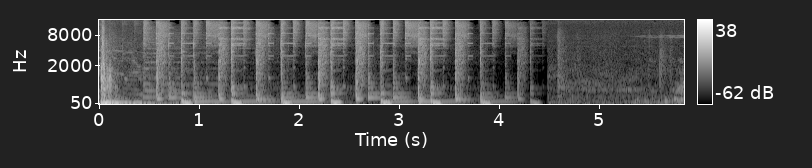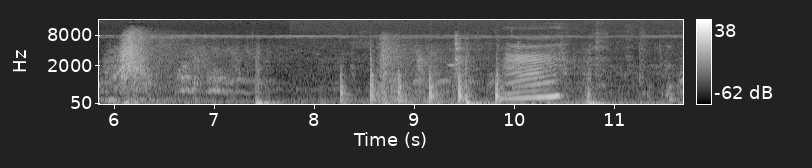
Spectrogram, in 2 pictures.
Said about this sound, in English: Why are you knocking? Why you don't just open the door?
